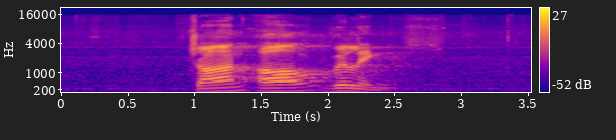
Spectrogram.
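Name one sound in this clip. A man announces a name through a loudspeaker in a large echoing hall.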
